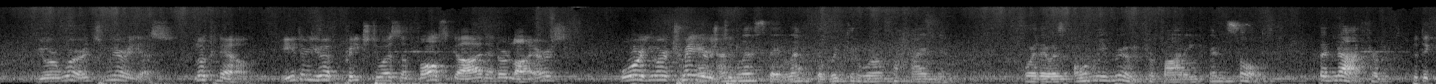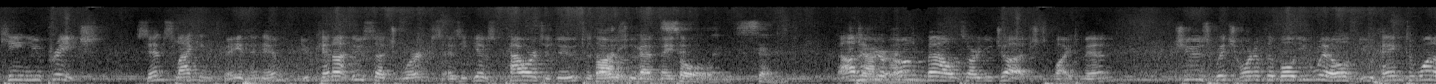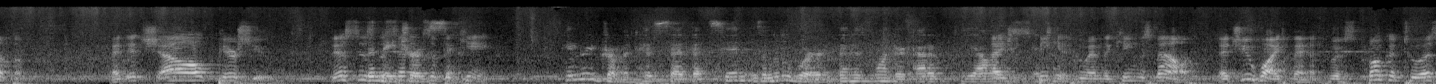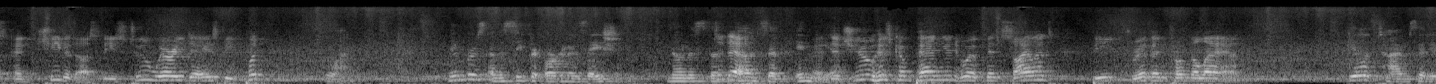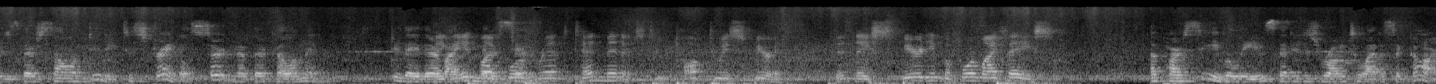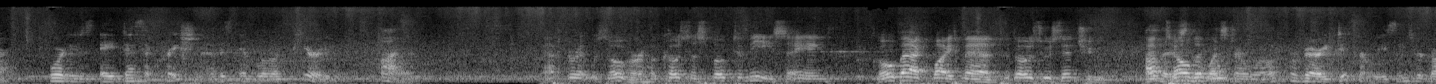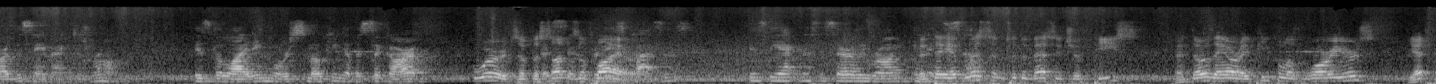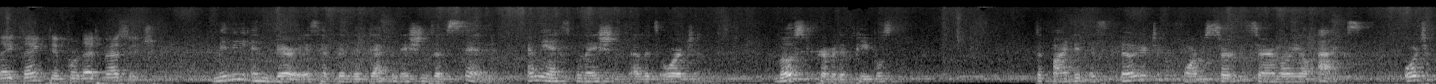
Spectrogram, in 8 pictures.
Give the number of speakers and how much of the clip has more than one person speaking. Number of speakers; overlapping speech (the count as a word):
two, about 9%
